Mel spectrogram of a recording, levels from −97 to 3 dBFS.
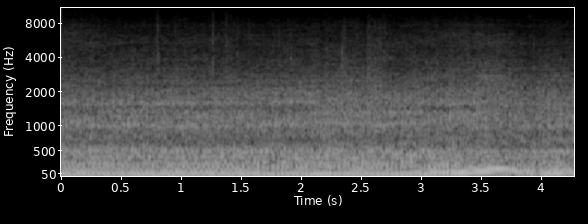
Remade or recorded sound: recorded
